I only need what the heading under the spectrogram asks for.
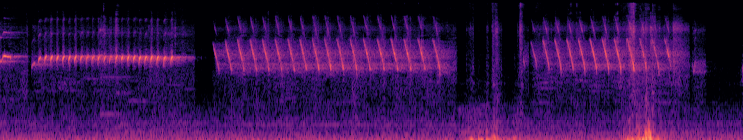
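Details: Canary song used as a lure to get other canaries singing: a sustained high trill, then fast buzzy rolling trills broken by short pauses, with low thumps and background noise underneath.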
